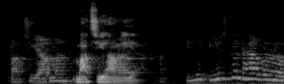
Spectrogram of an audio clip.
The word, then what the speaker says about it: Matsuyama: Matsuyama.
